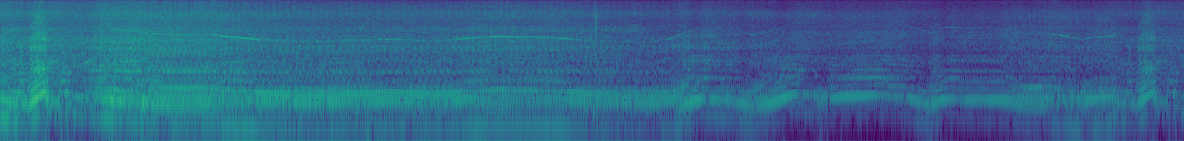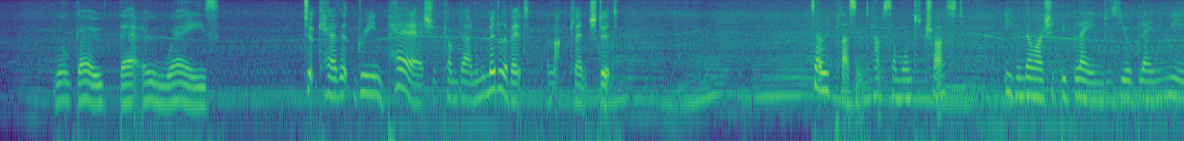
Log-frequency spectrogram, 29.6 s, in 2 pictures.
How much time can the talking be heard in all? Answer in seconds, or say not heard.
11 s.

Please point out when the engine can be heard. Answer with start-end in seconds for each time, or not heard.
0.0-29.5.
